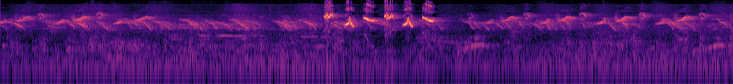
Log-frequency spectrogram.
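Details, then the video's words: Cinereous tit song played to spur other tits to sing: a brief loud burst of five or six sharp high ringing notes rises over a steady background of many faint, rapid high chirps from other birds. "Glatik Batu Anda Di Pancing Dengan Kicauan Glatik Batu Gacor Ini"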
